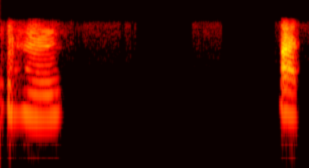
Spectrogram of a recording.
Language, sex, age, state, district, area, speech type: Bengali, female, 18-30, West Bengal, Nadia, rural, conversation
